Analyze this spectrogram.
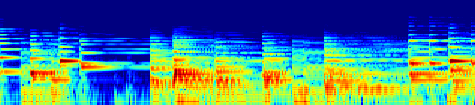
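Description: Background piano music: notes and chords struck one after another and left to ring out.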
